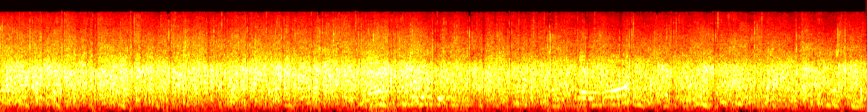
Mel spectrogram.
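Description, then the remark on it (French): Sustained audience applause as performers join hands and take their bow, a dense, steady wash of many hands clapping at a constant loud level for several seconds, with faint voices mixed into the crowd noise. “Tout le monde va t'applaudir.”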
